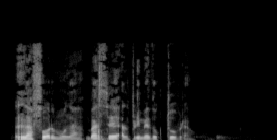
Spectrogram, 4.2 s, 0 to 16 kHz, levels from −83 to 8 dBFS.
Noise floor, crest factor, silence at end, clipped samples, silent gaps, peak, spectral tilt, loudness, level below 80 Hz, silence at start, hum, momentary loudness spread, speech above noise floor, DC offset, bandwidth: -82 dBFS; 22 dB; 1.5 s; under 0.1%; none; 0 dBFS; -5.5 dB/octave; -20 LUFS; -60 dBFS; 0.25 s; none; 11 LU; 62 dB; under 0.1%; 11.5 kHz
